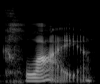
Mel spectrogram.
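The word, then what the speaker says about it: Claidh: Um her dragon here, I had to look it up, is apparently pronounced actually Clai. So, that D and the H are not there.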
